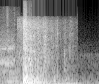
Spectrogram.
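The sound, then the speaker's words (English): A sudden, loud car crash as a car hits a parked Mercedes: one heavy impact with a crunching, shattering burst that rattles on for about a second before fading. “We just crashed.”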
